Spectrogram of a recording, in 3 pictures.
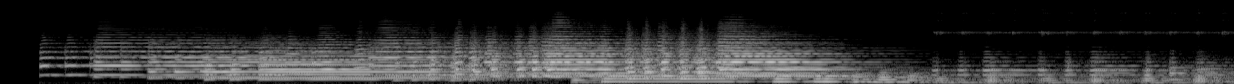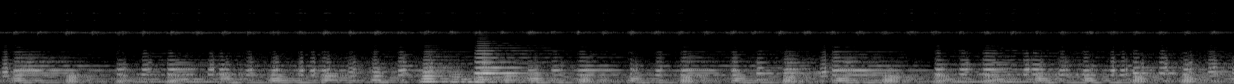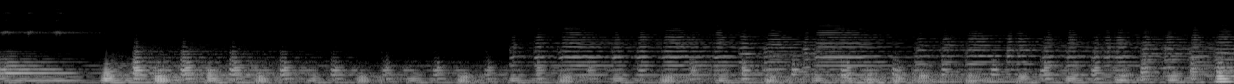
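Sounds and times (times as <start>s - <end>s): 
brass playing: 0.4s - 37.0s.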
